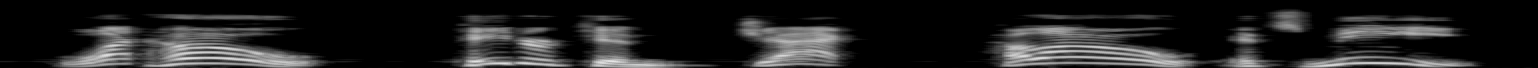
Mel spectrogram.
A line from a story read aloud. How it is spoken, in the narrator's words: My shout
